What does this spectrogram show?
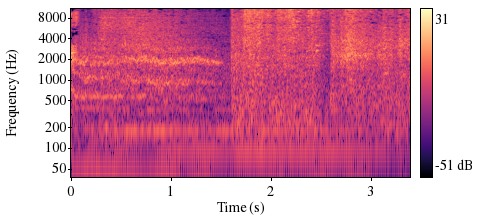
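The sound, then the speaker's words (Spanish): Tires screech in a long, loud skid, then a car slams into something on a street with a crunching crash and shattering glass, followed by a second burst of debris. No one speaks. “Pero cuando un auto choca en la calle,”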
